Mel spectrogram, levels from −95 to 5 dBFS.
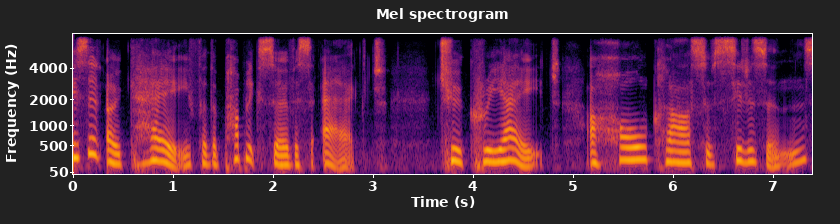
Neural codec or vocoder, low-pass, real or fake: none; 7.2 kHz; real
